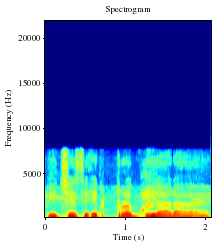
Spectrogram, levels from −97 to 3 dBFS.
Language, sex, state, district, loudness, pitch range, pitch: Hindi, male, Bihar, Patna, -15 LUFS, 105-140 Hz, 125 Hz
